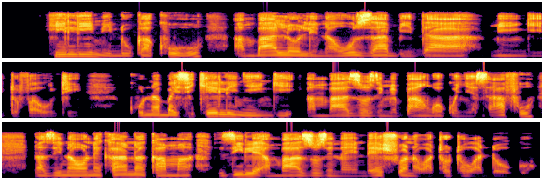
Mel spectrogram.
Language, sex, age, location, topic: Swahili, male, 25-35, Nairobi, finance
